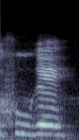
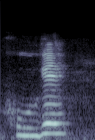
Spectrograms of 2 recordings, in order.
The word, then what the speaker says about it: jugué: ayer con mis amigos no jugué lleva tilde eh Porque es aguda jugué no Y además primer requisito es aguda y segundo porque termina en vocal por favor no vayamos a decir jugu se tilda porque está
